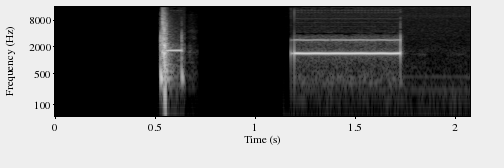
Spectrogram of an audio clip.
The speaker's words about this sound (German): Anrufbeantworter. Nachricht 1.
